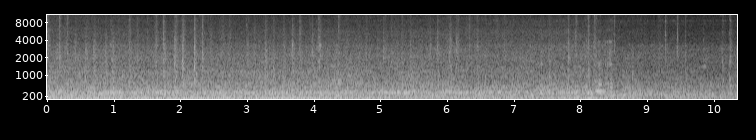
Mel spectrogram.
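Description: A 7.5-inch-gauge miniature ride-on train running along its track through a wooden tunnel: a steady, loud drone with a hum, and scattered clicks of the wheels over the rail. The sound drops a little near the end as the train comes out into the open.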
